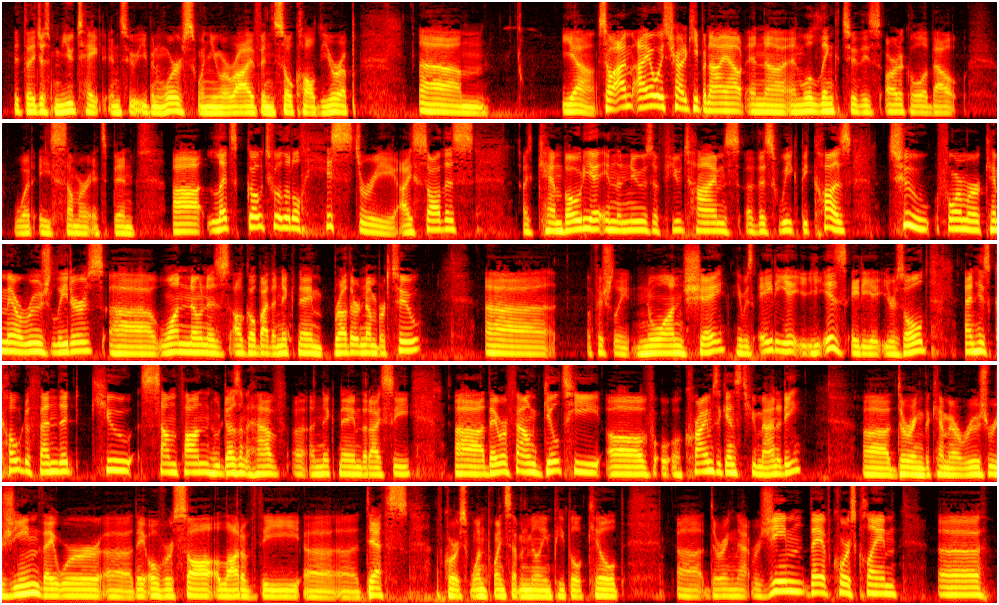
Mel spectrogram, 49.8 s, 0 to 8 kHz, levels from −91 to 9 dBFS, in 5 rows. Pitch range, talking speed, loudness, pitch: 125-170 Hz, 175 wpm, -17 LUFS, 140 Hz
